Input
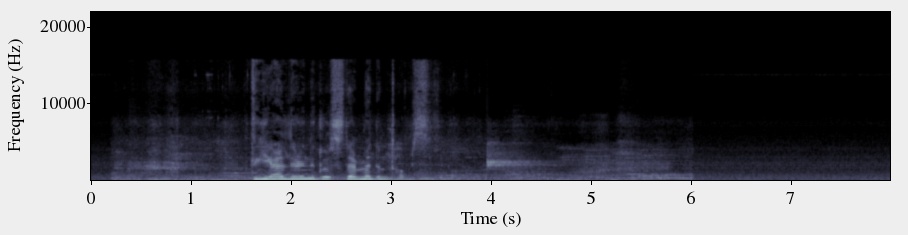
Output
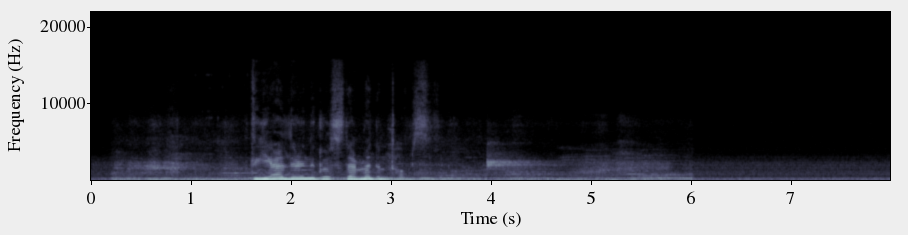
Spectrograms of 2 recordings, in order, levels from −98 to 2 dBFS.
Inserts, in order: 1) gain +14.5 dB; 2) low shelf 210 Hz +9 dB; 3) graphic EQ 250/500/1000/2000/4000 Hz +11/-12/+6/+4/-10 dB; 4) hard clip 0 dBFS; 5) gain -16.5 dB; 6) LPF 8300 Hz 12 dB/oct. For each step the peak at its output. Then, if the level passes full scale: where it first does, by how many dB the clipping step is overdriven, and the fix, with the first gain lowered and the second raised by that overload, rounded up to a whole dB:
-10.0, -9.0, -2.5, -2.5, -19.0, -19.0 dBFS; no overload

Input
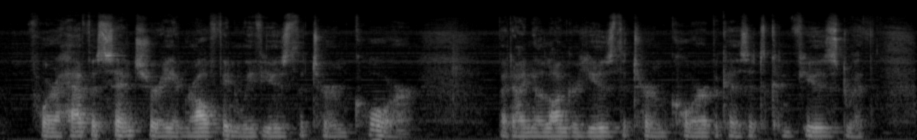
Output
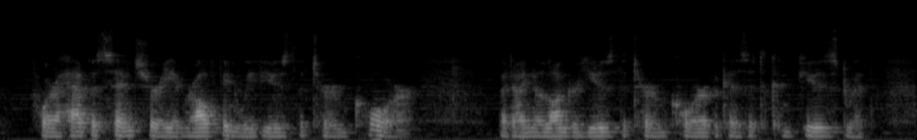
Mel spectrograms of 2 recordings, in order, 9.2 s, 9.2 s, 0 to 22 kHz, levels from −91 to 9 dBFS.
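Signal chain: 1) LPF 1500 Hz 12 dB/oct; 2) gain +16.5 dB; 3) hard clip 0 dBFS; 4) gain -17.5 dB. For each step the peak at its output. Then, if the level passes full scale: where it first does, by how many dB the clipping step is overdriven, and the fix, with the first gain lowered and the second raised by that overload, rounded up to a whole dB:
-21.5, -5.0, -5.0, -22.5 dBFS; no overload

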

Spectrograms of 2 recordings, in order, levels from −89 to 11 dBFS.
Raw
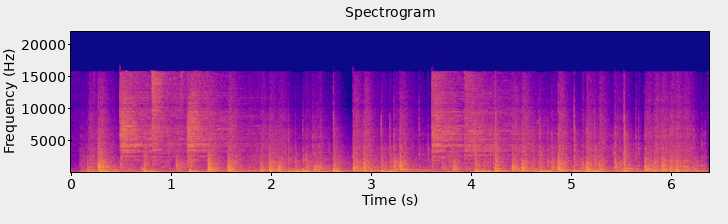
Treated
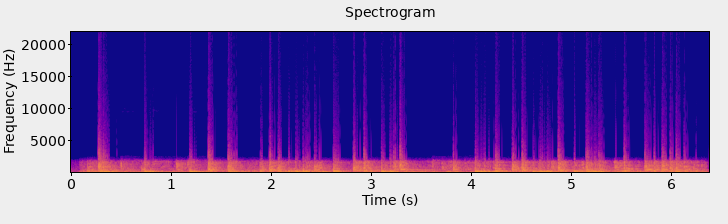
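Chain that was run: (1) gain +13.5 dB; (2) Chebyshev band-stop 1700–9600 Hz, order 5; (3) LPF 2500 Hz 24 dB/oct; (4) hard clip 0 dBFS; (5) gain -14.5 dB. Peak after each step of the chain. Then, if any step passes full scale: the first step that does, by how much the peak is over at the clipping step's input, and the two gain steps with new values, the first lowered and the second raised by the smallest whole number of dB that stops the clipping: +8.5, +9.5, +9.5, 0.0, -14.5 dBFS; step 1, 9.5 dB; step 1 +3.5 dB, step 5 -4.5 dB

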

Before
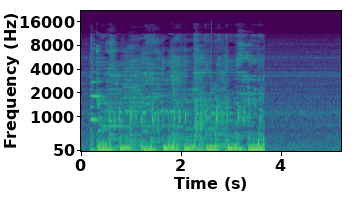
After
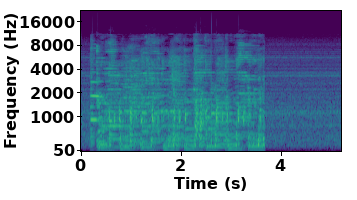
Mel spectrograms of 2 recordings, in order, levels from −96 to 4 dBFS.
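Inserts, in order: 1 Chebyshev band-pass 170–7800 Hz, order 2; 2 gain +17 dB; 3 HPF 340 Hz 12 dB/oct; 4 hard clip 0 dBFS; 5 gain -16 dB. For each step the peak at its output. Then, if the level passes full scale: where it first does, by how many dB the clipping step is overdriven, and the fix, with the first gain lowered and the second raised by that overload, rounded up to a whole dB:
-10.5, +6.5, +4.5, 0.0, -16.0 dBFS; step 2, 4.5 dB; step 2 +12 dB, step 5 -11 dB

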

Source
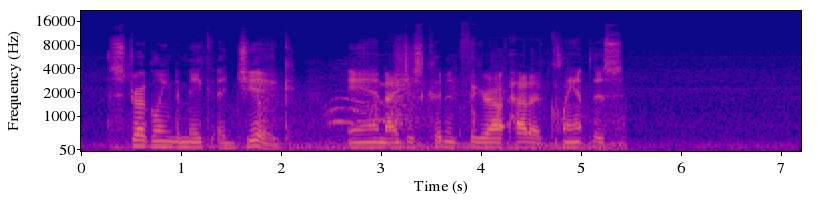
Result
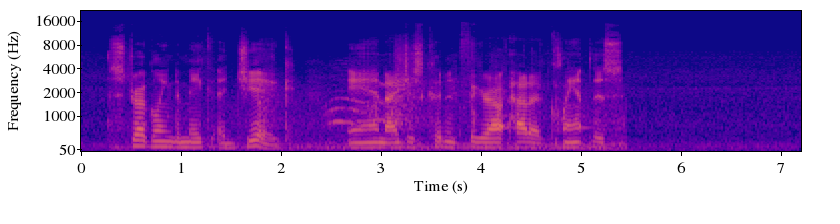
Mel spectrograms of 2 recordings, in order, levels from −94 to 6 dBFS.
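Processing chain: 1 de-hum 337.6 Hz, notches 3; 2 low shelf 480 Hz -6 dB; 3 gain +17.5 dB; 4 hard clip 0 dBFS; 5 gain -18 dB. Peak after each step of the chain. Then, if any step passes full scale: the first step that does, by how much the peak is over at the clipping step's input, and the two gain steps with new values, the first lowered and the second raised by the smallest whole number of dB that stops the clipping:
-22.0, -23.0, -5.5, -5.5, -23.5 dBFS; no overload

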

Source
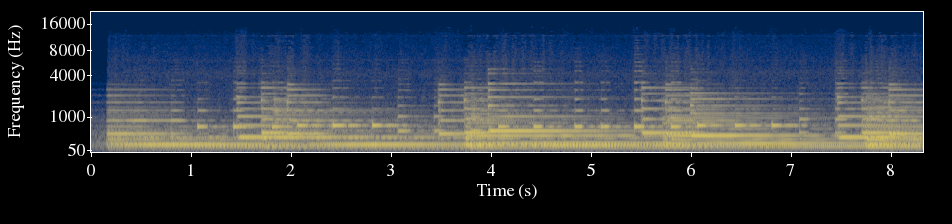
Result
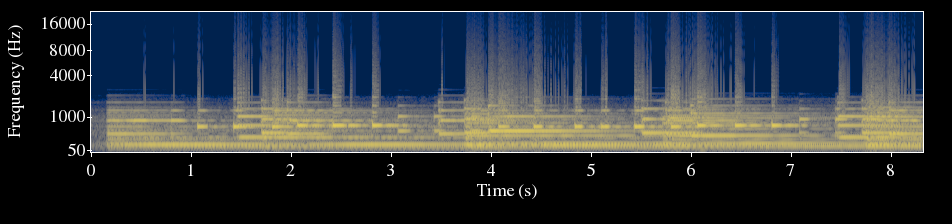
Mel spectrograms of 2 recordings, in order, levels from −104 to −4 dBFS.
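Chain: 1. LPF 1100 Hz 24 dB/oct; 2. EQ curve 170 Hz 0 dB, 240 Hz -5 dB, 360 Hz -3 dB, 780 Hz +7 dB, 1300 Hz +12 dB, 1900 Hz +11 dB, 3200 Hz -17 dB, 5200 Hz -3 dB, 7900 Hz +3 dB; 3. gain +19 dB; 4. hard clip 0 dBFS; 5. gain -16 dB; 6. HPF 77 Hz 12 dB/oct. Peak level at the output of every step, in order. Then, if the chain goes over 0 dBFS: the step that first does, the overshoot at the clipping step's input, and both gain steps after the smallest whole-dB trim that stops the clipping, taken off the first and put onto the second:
-13.5, -10.5, +8.5, 0.0, -16.0, -12.5 dBFS; step 3, 8.5 dB; step 3 +10 dB, step 5 -7 dB

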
